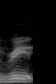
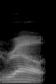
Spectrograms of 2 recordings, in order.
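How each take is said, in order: First: It is said with a British accent. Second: It is said with an American accent.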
